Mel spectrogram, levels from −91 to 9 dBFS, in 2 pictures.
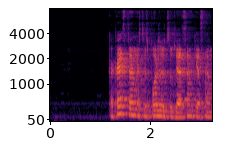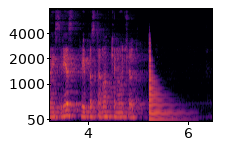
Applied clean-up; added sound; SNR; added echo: none; Guitar; 2 dB; reverberation time 0.8 s.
